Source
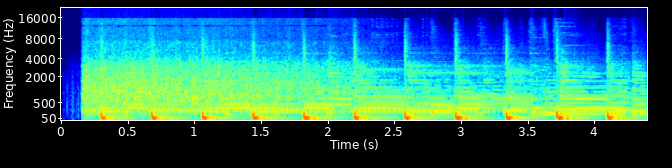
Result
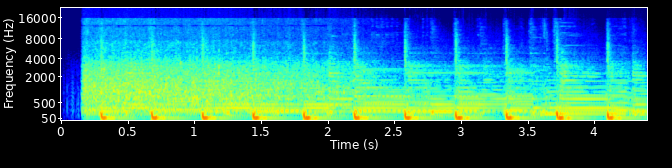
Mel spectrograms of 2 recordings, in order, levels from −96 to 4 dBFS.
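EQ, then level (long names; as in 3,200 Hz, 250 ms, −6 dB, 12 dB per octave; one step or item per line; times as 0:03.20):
high-pass filter 43 Hz
0.0 dB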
